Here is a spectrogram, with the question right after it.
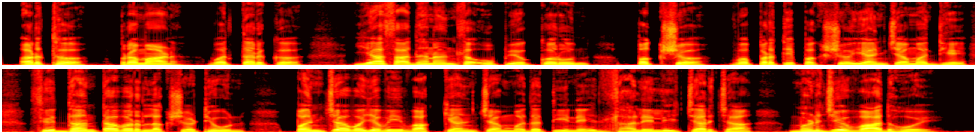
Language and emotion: Marathi, neutral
